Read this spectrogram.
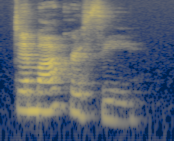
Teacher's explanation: stress is on the first syllable for democrat and democratic and the stress is on the second syllable for democracy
